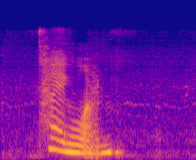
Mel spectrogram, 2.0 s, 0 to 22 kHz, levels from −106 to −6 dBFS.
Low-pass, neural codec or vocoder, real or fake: 10.8 kHz; codec, 44.1 kHz, 1.7 kbps, Pupu-Codec; fake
